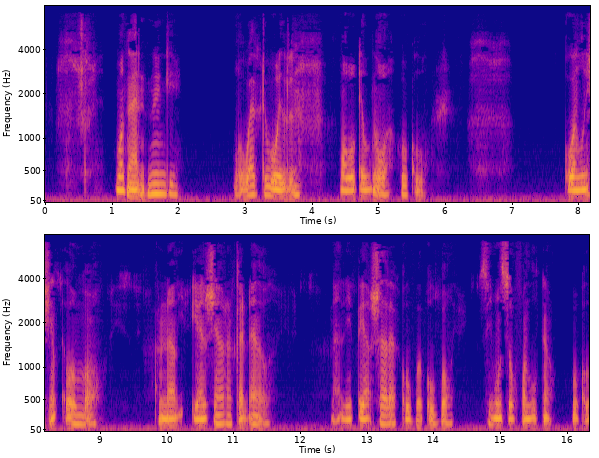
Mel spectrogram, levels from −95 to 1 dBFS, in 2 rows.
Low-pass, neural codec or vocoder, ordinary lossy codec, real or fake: 7.2 kHz; autoencoder, 22.05 kHz, a latent of 192 numbers a frame, VITS, trained on many speakers; MP3, 32 kbps; fake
